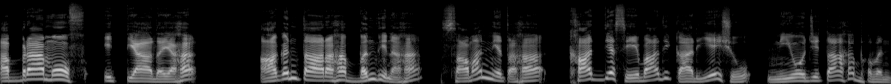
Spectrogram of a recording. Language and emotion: Sanskrit, neutral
